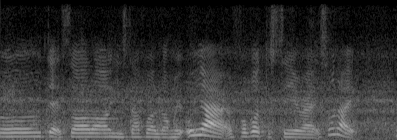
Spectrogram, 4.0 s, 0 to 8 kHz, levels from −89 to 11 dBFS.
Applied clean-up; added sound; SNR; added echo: none; Train; 12 dB; none.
